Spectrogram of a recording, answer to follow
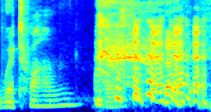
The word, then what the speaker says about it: Wetwang: It's pronounced Wetwang.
